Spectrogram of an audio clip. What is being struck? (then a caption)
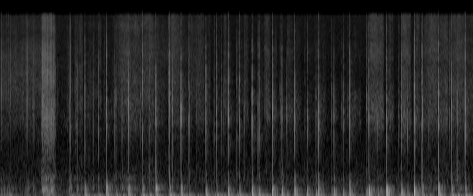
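Closed backgammon case with printed lid. Long nails tap and scratch across the map-print lid of a closed, hollow backgammon case. A quick, steady run of dry clicks, each with a dull, hollow low thump and almost no ring, is broken by brief scratchy swipes near the start and around the four-and-a-half-second mark.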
